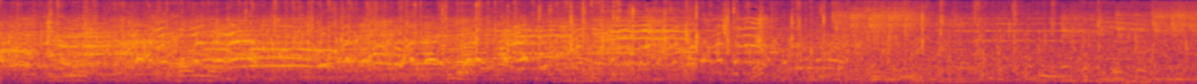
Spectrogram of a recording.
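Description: Runners' feet patter quickly on a track.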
